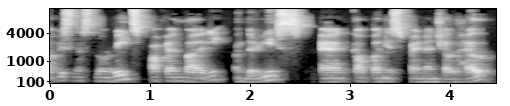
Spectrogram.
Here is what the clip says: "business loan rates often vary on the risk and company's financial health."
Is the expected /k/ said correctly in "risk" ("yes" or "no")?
no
